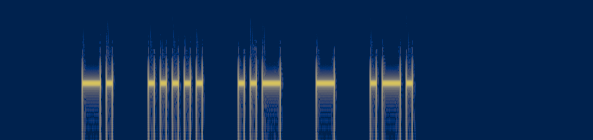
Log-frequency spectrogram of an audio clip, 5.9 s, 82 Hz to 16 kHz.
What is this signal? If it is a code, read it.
Morse code, heard as a keyed tone, about 20 wpm, spaced as for 14 wpm, 700 Hz. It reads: N5UTR
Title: 161 Lesson 26g - Letter g - Call Signs 20wpm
